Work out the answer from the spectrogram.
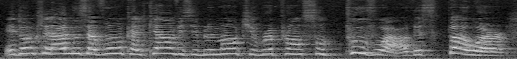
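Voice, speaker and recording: A woman doing a flamboyant Romanian tarot guru. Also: sits high. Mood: pompous. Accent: put-on Romanian accent in French. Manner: grandiose, sprinkles English words, drawn-out phrases. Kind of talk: parody tarot reading. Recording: roomy echo, mic far off.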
